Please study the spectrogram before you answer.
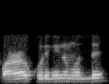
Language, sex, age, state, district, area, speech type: Bengali, male, 18-30, West Bengal, Uttar Dinajpur, urban, conversation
